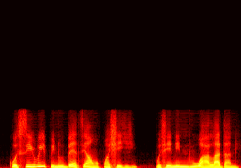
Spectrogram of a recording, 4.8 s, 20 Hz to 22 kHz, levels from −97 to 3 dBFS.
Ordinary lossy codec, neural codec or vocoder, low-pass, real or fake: none; codec, 16 kHz, 0.3 kbps, FocalCodec; none; fake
